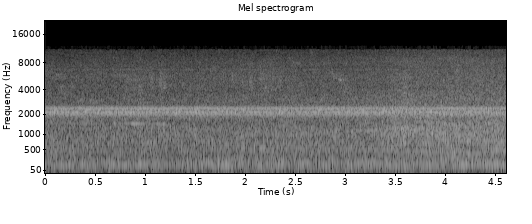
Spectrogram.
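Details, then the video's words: Cicada calling in the city: a steady, unbroken high-pitched drone holds at one pitch throughout, over a constant low roar of urban traffic. "เสียงจั๊กจั่นในเมือง Cicada In The City"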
